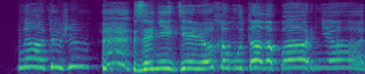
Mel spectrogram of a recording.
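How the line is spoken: Sobbing again. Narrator (Russian): опять зарыдала Татьяна

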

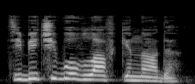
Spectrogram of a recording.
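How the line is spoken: Rude, angry shopkeeper. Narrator (Russian): грубо спросил лавочник, рассерженный тем, что Василек хочет ему бороду отрезать

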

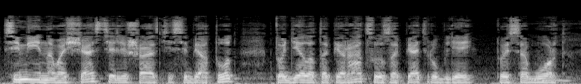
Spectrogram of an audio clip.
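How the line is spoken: Calm reply, priest. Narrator (Russian): Отец Нафанаил спокойно ответил

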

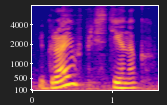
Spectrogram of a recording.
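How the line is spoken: Calm reply. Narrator (Russian): спокойно ответила Лидия Михайловна

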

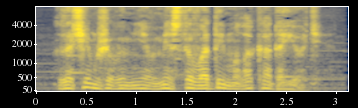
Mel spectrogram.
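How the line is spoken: Quiet whisper. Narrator (Russian): она тихо прошептала

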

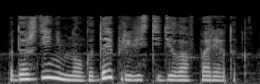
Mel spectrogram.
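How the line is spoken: Calm. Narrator (Russian): Лаврентий спокойно отвечал

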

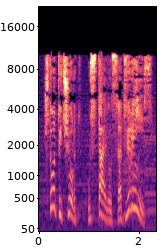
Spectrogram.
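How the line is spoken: Sharp shout. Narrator (Russian): она бы прикрикнула просто

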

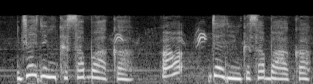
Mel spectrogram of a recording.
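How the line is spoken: Timid voice. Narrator (Russian): робко начала она

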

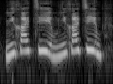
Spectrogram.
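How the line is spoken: Crowd shouting. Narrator (Russian): кричали все

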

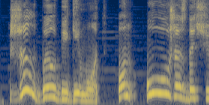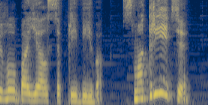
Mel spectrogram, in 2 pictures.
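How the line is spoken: Shouting doctor. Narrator (Russian): закричал доктор

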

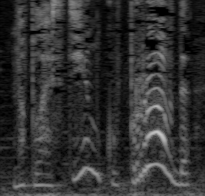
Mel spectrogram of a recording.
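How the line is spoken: Surprised squeal. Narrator (Russian): взвизгнул от удивления Тявка

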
